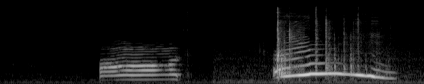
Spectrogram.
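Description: A girl's wordless vocalizing while straining to pull apart a squishy foam toy: a short, steady held note about a second in, then a louder, longer cry that rises and then falls in pitch near the end.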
